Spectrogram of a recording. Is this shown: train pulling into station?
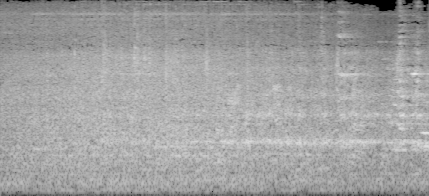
yes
